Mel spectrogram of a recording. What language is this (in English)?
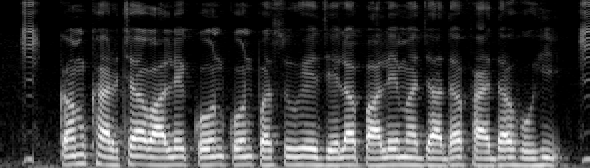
Chhattisgarhi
